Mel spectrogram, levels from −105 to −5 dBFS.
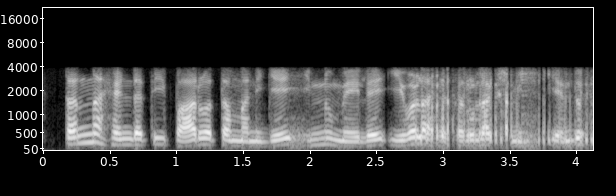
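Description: Speech carried over an AMR narrowband mobile codec, band-limited to roughly 250 Hz to 3.5 kHz with only light coding colour, consistent with the 12.2 kbps mode. Lost AMR speech frames occur twice. From 1.86 to 2.02 s, after "ತನ್ನ ಹೆಂಡತಿ ಪಾರ್ವತಮ್ಮನಿಗೆ" and before "ಇನ್ನು ಮೇಲೆ", about 100 ms of sound is smeared and fading, which fits five consecutive 20 ms frames failing their check and the decoder extending the last good parameters at falling gain. A second, 120 ms run at 3.60 to 3.72 s behaves the same way and fits six frames. Buffer tearing starts at 2.76 s, after "ಹೆಂಡತಿ ಪಾರ್ವತಮ್ಮನಿಗೆ ಇನ್ನು ಮೇಲೆ", and lasts to the end. It is a 25 Hz robotic rattle heard only while sound is present. The writer and reader of the playback ring buffer have drifted so that they cross every period, leaving roughly a fifth of each buffer filled with audio from about 150 ms earlier, bounded by hard joins.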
